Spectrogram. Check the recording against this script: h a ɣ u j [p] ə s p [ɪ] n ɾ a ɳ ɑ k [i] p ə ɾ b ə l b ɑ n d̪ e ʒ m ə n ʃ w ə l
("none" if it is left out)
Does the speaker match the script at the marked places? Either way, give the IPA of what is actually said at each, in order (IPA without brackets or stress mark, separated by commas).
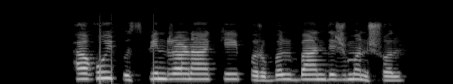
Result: p, i, e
